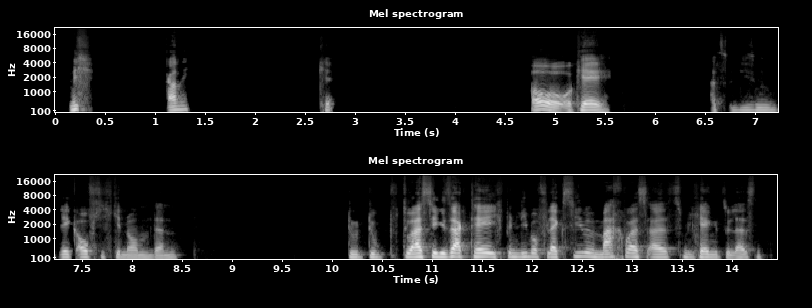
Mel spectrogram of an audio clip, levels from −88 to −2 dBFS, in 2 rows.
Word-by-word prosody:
Nicht? 165 -1 -2 0.7
Gar 145 +2 +2
nicht? 170 +2 -8 1.3
Okay. - - -9 2.0
Oh, 425 - +3
okay. 140 - +1 1.0
Hattest - - -18
du - - -19
diesen 125 -1 -11
Weg 135 0 -2
auf 140 0 0
dich 135 -3 -18
genommen 115 -3 -6
dann? 110 +1 -7 1.7
Du 130 -1 -2
du 135 +2 -4
pf 130 - -23
du 155 - +4
hast 155 +1 +7
dir 160 - +5
gesagt: 160 +2 +6
„Hey, 165 0 +6
ich 155 0 -1
bin 155 -2 -3
lieber 155 0 -2
flexibel, 155 +3 -1
mach 140 +4 0
was, 155 -2 0
als 135 0 -2
mich 130 -6 -9
hängen 130 -3 0
zu 120 - -9
lassen.“ 120 0 -6
140 Hz, 135 wpm, -23 LUFS, 125-155 Hz, 2.0 s, hast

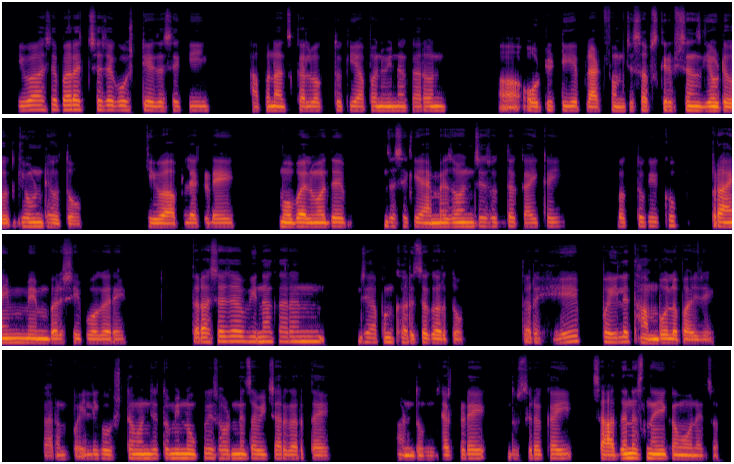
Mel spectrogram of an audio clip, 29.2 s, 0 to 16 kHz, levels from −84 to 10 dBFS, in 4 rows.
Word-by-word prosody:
किंवा 150 +2 +1
अशा 150 +1 -3
बऱ्याचशा 150 0 +1
अशा 150 +1 +1
गोष्टी 145 0 -3
आहेत. 135 -1 +1
जसे 135 +1 -3
की 135 +1 -5 0.5
आपण 125 +1 0
आजकाल 130 +1 -1
बघतो, 135 +1 -4
की 135 - -2
आपण 130 +1 0
विनाकारण 130 0 +1 0.6
अ, - - -3 0.2
ओ-टी-टी 135 +1 0
प्लॅटफॉर्मचे 125 0 -1
सबस्क्रिप्शन्स 135 0 +1
घेऊन 130 +1 +5
ठेवतो 120 -2 +2
घेऊन 135 0 +3
ठेवतो 115 -3 -3 0.7
किंवा 120 -1 +4
आपल्याकडे 125 +1 -1 0.5
मोबाईलमध्ये, 130 0 +5 0.5
जसं 135 0 -5
की 135 - -1
Amazonचे 130 +2 +3
सुद्धा 135 +1 -4
काही-काही 130 +2 -5 0.6
बघतो, 135 +1 -4
की 140 0 -4
खूप 155 -1 -5 0.3
प्राइम 130 -1 +5
मेंबरशिप 125 0 +2
वगैरे. 120 0 0 0.7
तर - - +3
अशा 150 +3 +2
ज्या 165 0 +3
विनाकारण 160 +1 0 0.4
जे 145 - -3
आपण 140 +1 -2
खर्च 130 +1 -3
करतो, 120 -2 +1 0.6
तर - - -2 0.2
हे 140 +8 -1 0.3
पहिले 150 +1 +2
थांबवलं 125 -1 +4
पाहिजे. 115 -1 0 0.6
कारण 115 +2 -6
पहिली 130 +1 -3
गोष्ट 135 +1 -3
म्हणजे 135 0 +4
तुम्ही 140 0 +3
नोकरी 140 +1 +2
सोडण्याचा 135 0 +1
विचार 130 0 -1
करताय 120 -2 -4 0.7
आणि 115 - +2
तुमच्याकडे 120 +4 -2 0.3
दुसरं 130 +1 -4
काही 140 0 0 0.3
साधनच 135 +2 +5
नाही 135 -1 +7
कमवण्याचं. 120 -2 0
130 Hz, 135 wpm, -23 LUFS, 125-140 Hz, 0.7 s, नाही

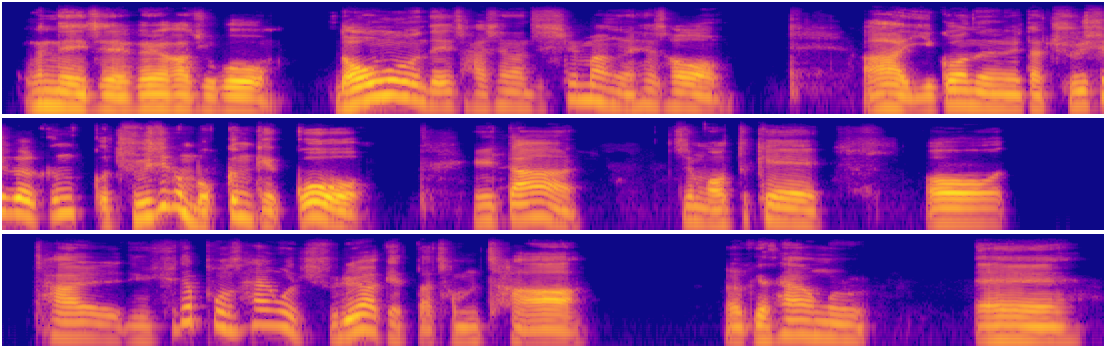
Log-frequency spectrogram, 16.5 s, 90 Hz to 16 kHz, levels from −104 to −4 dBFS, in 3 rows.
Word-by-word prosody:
근데 130 -3 +1
이제 110 -1 0
그래 115 +1 +3
가지고 105 -3 +3 0.3
너무 195 +2 +6
내 130 -1 -3
자신한테 125 -2 -11
실망을 155 -3 -6
해서 130 -3 -1 0.7
아 120 0 +2
이거는 115 +4 0
일단 110 -1 -4
주식을 180 +9 +1
끊고 200 +4 -6
주식은 235 - 0
못 - - -1
끊겠고 165 -4 +4 0.5
일단 155 +3 +1 0.5
좀 135 -4 -7
어떻게 120 0 -1 0.5
어 125 0 +5 0.7
잘 135 -4 -4
이 115 - -15
'휴대폰 235 - -7
사용을 230 -2 -7
줄여야겠다.' 180 - -3
점차. 100 -3 0 0.7
이렇게 110 +3 -4
사용을 140 -6 -5 0.6
예.' 115 -2 -2
125 Hz, 245 characters per minute, -23 LUFS, 115-155 Hz, 0.7 s, 너무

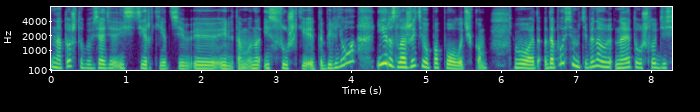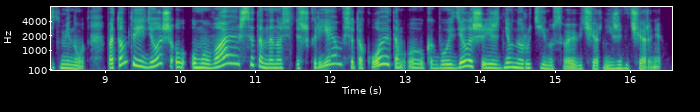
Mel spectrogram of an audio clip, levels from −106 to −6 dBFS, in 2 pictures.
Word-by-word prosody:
на 185 - 0
то, 255 +7 -1
чтобы 175 -8 -5
взять 175 0 +1
из 170 -1 0
стирки 165 -3 0
эти, 145 - -3
э, 155 +1 -1
или 140 - -6
там - - -5
а - - -5
на 165 - 0
из 175 - +4
сушки 170 -3 +1
это 150 0 -2
белье 200 - -3 0.4
и 375 +4 +7
разложить 260 - +5
его 220 -4 +2
по 200 0 0
полочкам. 170 0 -1 0.4
Вот, 180 -4 +2
допустим, 315 - +1
тебе 220 +2 -3
на, 275 - +2
э 220 - 0
на 185 +2 +3
это 220 0 -1
ушло 200 +1 -1
10 190 +1 -4
минут, 170 -4 -3 0.3
потом 305 - +3
ты 295 -9 +3
идёшь, 260 - +3
у 220 -2 0
умываешься, 225 - +3
там, 230 -6 0
наносишь 185 -1 -2
крем, 365 - -3
всё - - -2
такое 355 +2 0
там, 205 - -3
у 95 -1 -4
как 170 - -8
бы 175 +1 -1
сделаешь 235 +8 +4
ежедневную 185 +2 0
рутину 175 -4 -4
свою - - -3
вечернюю, 150 +1 -3
ежевечернюю. 160 0 -2
190 Hz, 185 wpm, -24 LUFS, 170-235 Hz, 0.4 s, и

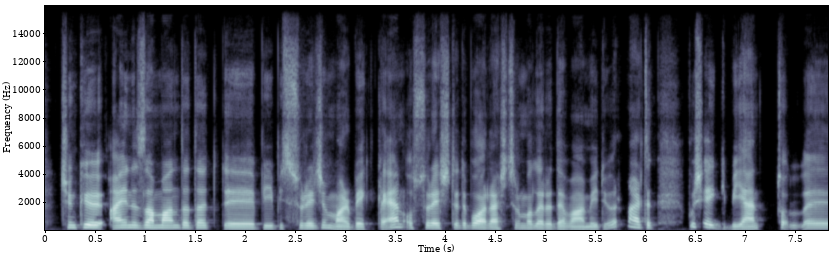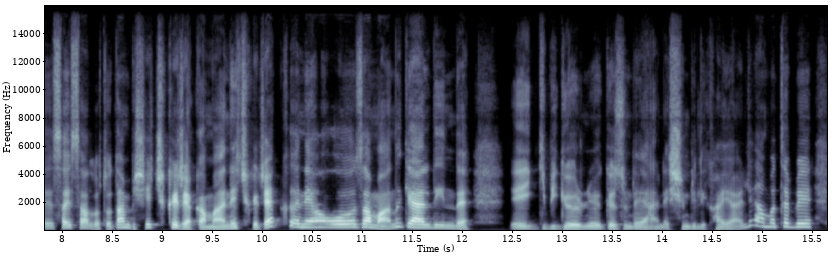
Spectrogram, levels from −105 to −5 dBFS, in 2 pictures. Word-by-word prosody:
Çünkü 190 0 +3
aynı 185 +1 +3
zamanda 180 0 +3
da, 180 0 -1
eee, 160 -1 0
bi 170 -1 -5
bir 175 - -12
sürecim 170 +1 -3
var 130 -2 +1
bekleyen. 215 - +1
O - - -6
süreçte 170 -1 -1
de 170 0 -7
bu 175 - +2
araştırmalara 155 0 0
devam 125 -1 -1
ediyorum. 130 +8 -8
Artık, 205 -5 +1 0.3
bu - - -5
şey 200 -5 0
gibi, 135 - -9
yani, 145 +1 +2 0.2
to - - -5 0.2
eee, 170 0 -4
sayısal 190 -1 -1
lotodan 135 +11 0
bir - - -8
şey 210 +3 -1
çıkacak 200 - +3
ama 120 0 +2
ne 165 +6 0
çıkacak? 235 - +3
Hani, 225 -2 +2
o 225 +1 +3
zamanı 230 +2 +4
geldiğinde, 200 - +4 0.4
eee, 160 -1 -3
gibi 160 +1 -12
görünüyor 140 -3 -3
gözümde, 135 -1 -7
yani, 120 -1 -9
şimdilik 130 -4 -6
hayalî. 330 - -8
Ama, 260 -3 -2
tabii, 250 -2 0
170 Hz, 175 wpm, -23 LUFS, 150-200 Hz, 0.4 s, zamanı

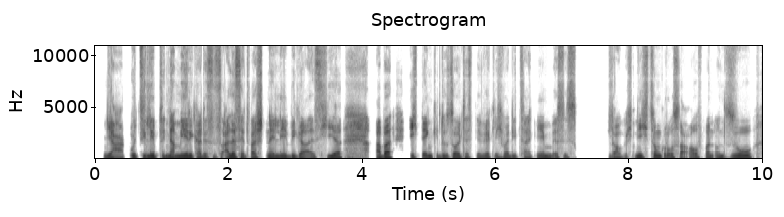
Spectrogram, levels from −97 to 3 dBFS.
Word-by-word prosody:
Ja 85 -5 0
gut, 105 -2 0
sie 95 - +1
lebt 105 +1 +5
in 95 0 +2
Amerika, 95 +3 +4
das 95 0 -4
ist 90 - -7
alles 115 +4 +4
etwas 115 -3 -1
schnelllebiger 115 -1 +1
als - - -5
hier. 135 0 +1 0.5
Aber 130 +2 +6 0.3
ich 125 -4 +1
denke, 140 +2 0
du 110 -5 -2
solltest 100 -1 -1
dir 90 -2 -6
wirklich 120 +2 -5
mal 110 -3 -1
die 90 -1 -6
Zeit 85 -2 -10
nehmen. - - -1
Es - - -6
ist, - - -5 0.5
glaube 85 -1 -7
ich, - - -9
nicht 125 +5 +1
so 165 - +2
'n 160 - +4
großer 145 -2 -4
Aufwand 135 +1 -4
und 95 -5 -4
so 130 - +2
110 Hz, 210 wpm, -27 LUFS, 95-125 Hz, 0.5 s, Aber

